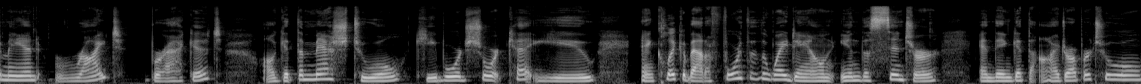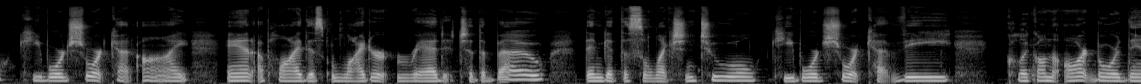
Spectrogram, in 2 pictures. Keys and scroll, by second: 2.7 u, 3.6 u, 9.9 i, 17.2 v.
